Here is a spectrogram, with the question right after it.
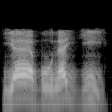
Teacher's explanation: يا بني بكسر الياء، ثم اركب معنا. اركب معنا باظهار الباء عند الميم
